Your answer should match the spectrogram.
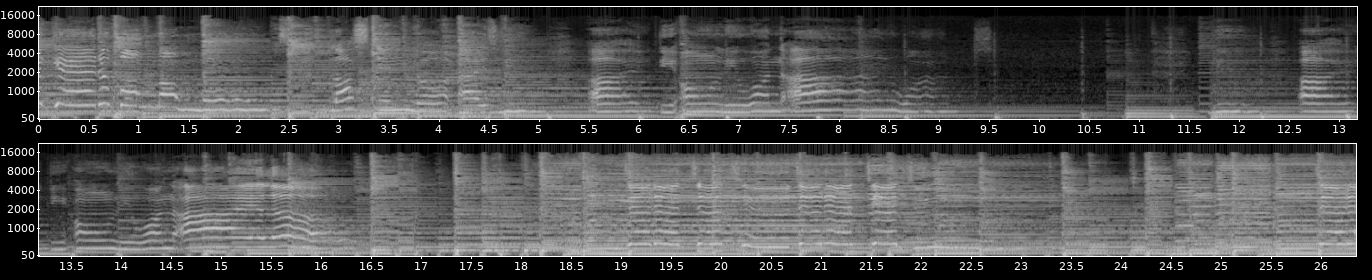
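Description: Live band music: a woman singing over guitar, bass and keyboard. The music thins to a quiet passage about ten seconds in, then builds back up.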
